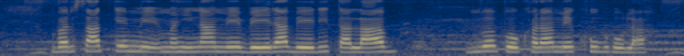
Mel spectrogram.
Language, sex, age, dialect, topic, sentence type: Bhojpuri, female, 18-24, Western, agriculture, statement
